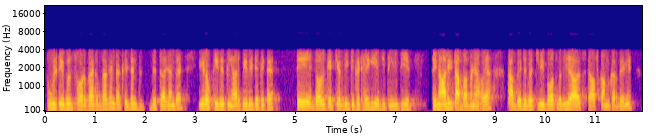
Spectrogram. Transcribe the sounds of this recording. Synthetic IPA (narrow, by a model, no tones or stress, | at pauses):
puːlʈeːbəlsɔːɾʊpɛːd̪ɪd̪aːk̬ə̃ɳʈaːkʰɪːɖənd̪ɪt̪ːaːd͡ʒãːnd̪aːɛː | eːɾɔːkːiːd̪iːp̪ɪ̃aːɾpiːd̪iːʈɪkəʈɛː | t̪eːɖɔːlkɛːt͡ʃəɾd̪iːʈɪkəʈɦɛːɡiːɛːd͡ʒiːt̪iːɾpiːɛː | t̪eːnaːliːt̪aːbaːbəɽjaːɦoːjaː | t̪aːbeːd̪eːʋɪt͡ʃʋiːbɔːt̪ʋəd̪ijaːsʈaːpʰkəmkəɾd̪eːneː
